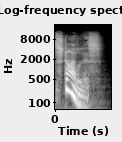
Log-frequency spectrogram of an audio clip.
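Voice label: "styleless", English, uk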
